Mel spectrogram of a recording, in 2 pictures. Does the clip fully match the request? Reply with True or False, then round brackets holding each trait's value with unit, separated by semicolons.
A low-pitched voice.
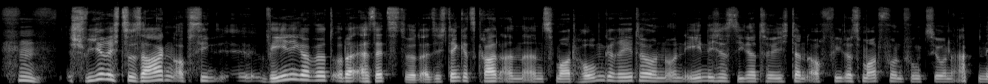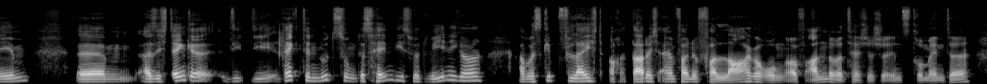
False (145 Hz)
